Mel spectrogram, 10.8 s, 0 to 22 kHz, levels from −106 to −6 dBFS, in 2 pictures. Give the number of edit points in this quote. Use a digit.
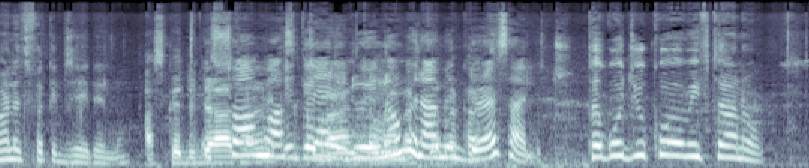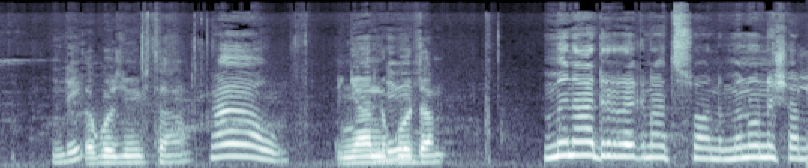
1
